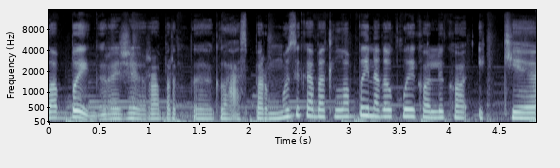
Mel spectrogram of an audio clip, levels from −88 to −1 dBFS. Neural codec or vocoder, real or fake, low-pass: none; real; 14.4 kHz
